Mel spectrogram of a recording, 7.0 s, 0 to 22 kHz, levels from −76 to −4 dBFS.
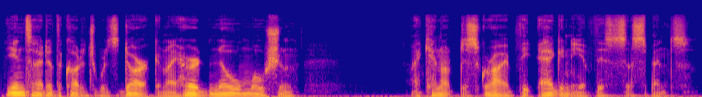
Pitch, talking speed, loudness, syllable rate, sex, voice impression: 75 Hz, 170 wpm, -20 LUFS, 5.6 syllables/s, male, masculine, middle-aged, thick, powerful, slightly dark, muffled, raspy, cool, intellectual, calm, mature, wild, slightly strict, slightly sharp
